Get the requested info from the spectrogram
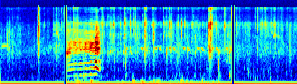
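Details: Goats on a farm in the early morning, an adult goat with its kid calling because they are hungry; one short, quavering bleat of under a second over steady, loud background noise.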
